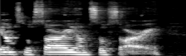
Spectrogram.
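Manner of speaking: ordinary talk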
